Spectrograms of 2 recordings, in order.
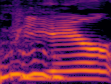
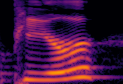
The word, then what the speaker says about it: Pierre: Well, well, no, cuz I knew it was either Pierre or Pier, but it's Pier because Pierre would be normal.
